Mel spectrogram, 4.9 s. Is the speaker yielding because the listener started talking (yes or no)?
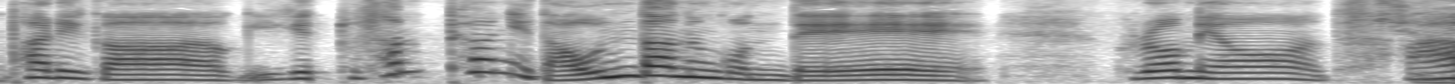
no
